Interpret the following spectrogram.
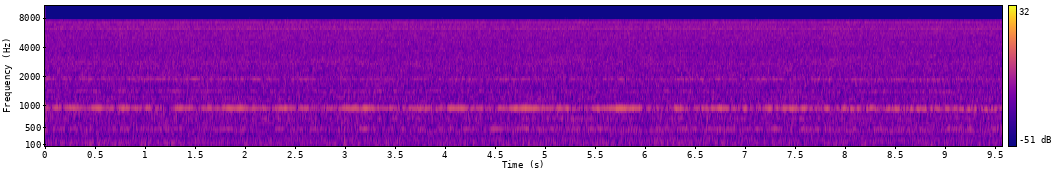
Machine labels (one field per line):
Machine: fan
